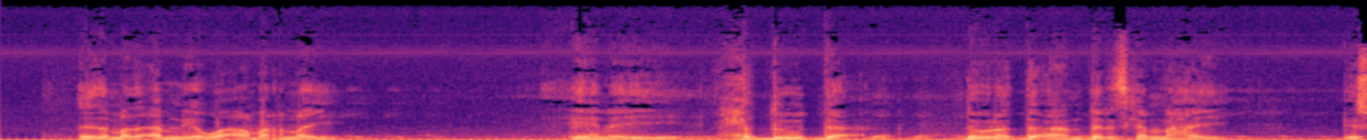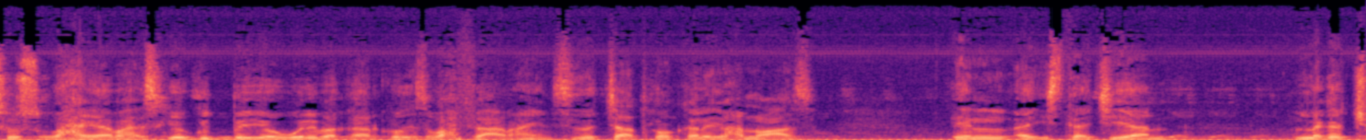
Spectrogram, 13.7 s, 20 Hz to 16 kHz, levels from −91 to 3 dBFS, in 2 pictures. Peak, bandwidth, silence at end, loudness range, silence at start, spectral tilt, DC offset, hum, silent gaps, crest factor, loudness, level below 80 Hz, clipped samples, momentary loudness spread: 0 dBFS; 12.5 kHz; 0 s; 2 LU; 0 s; -4.5 dB/octave; under 0.1%; none; none; 12 dB; -15 LUFS; -20 dBFS; under 0.1%; 13 LU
